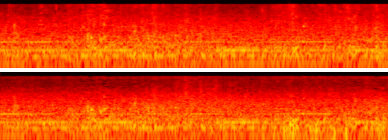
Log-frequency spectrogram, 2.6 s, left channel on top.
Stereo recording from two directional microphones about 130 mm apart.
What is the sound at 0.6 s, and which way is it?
Boat, centre (ahead or behind).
